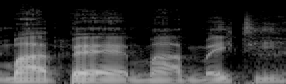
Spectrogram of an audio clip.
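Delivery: put-on Australian accent. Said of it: "random Australian accents".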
